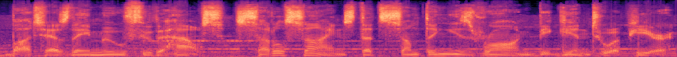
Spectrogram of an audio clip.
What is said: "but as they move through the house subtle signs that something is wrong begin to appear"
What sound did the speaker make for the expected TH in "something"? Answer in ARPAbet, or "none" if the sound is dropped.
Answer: TH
